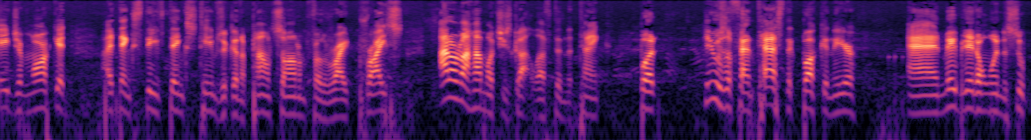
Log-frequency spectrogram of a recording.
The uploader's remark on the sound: At The NFL Scouting Combine. The head coach is back for a live sitdown from Radio Row at the Combine.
